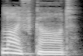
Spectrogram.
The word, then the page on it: lifeguard: British English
